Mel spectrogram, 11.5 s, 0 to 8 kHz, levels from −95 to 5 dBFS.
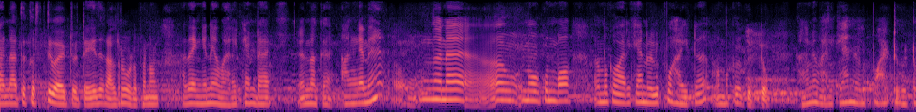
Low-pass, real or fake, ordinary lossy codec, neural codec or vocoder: none; fake; none; codec, 16 kHz, 4 kbps, X-Codec, HuBERT features, trained on balanced general audio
